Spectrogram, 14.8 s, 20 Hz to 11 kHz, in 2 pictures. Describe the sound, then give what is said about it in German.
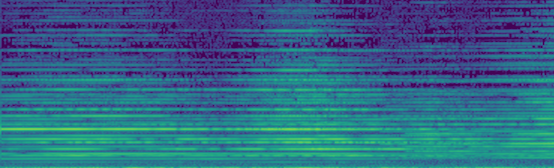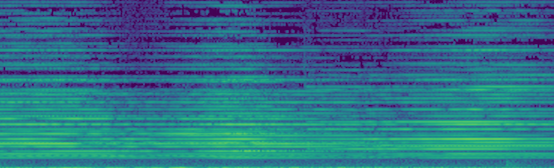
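A shō mouth organ, an instrument with 17 pipes blown by mouth and barely half a metre tall, sustains a shimmering, reedy chord of many steady high tones filling a Jesuit church, swelling and fading gently in slow waves without pause. No one speaks. “Es hat 17 Pfeifen und wird mit dem Mund blasen. Darum nennt man das Shō auch Mundorgel.”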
